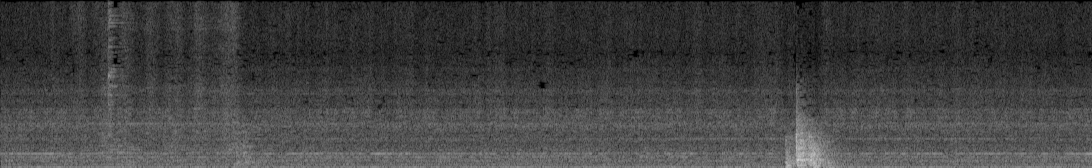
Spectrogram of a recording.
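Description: A steady low hum, with a couple of faint knocks in the first two seconds and a single loud knock about six seconds in.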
